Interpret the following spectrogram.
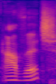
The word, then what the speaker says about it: avid: Yeah, so in British English, the A at the beginning is pronounced like an R, avid. Avid. Avid. And American English, it would be more like avid.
